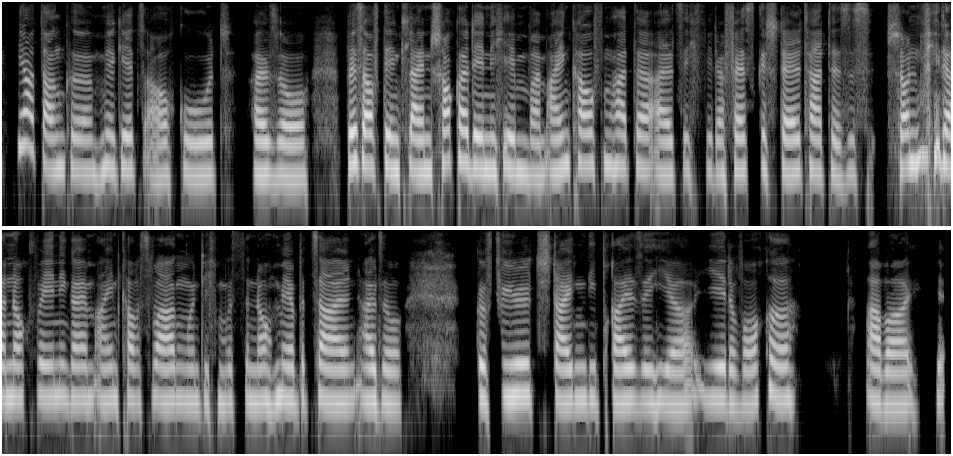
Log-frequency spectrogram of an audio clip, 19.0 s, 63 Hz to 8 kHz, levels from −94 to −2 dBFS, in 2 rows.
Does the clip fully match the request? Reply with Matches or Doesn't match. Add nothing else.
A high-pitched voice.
Matches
